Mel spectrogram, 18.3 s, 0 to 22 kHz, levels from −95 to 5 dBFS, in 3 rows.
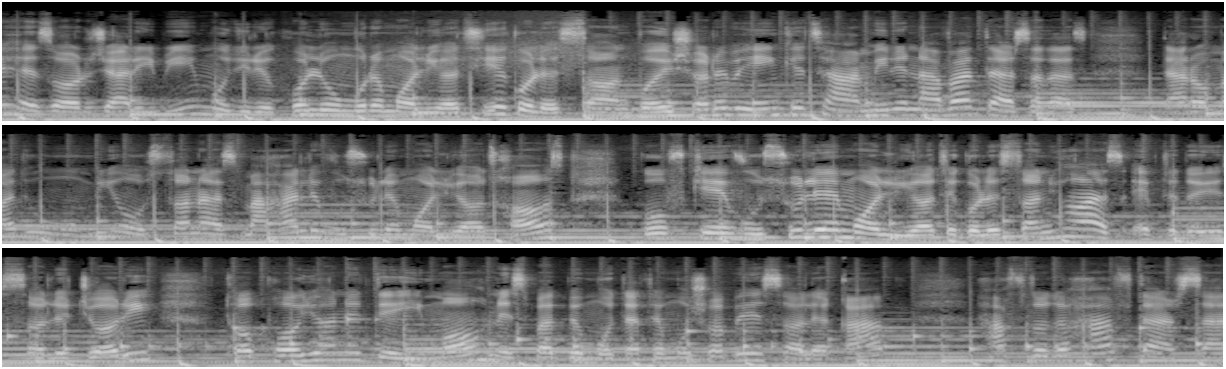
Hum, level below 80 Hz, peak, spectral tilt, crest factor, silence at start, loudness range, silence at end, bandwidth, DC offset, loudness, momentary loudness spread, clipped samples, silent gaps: none; -24 dBFS; -2 dBFS; -3.5 dB/octave; 16 dB; 0 s; 2 LU; 0 s; 16 kHz; under 0.1%; -17 LUFS; 5 LU; under 0.1%; none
